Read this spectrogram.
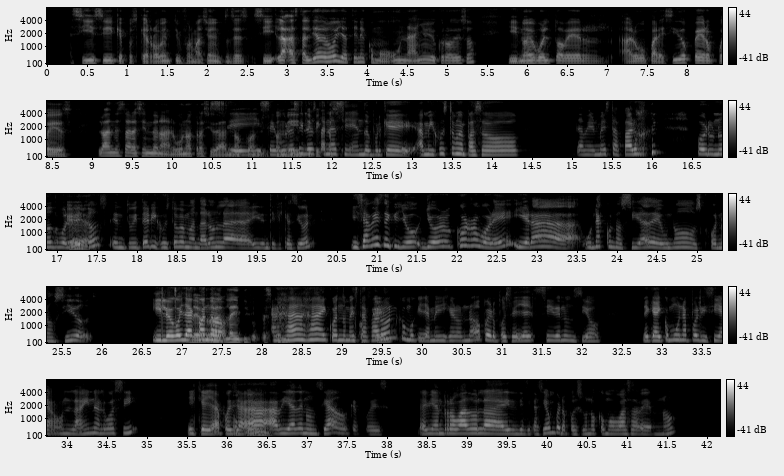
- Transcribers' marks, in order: laughing while speaking: "estafaron"; tsk; "Okey" said as "Oken"
- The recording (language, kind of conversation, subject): Spanish, podcast, ¿Qué miedos o ilusiones tienes sobre la privacidad digital?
